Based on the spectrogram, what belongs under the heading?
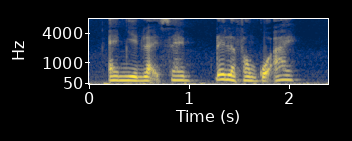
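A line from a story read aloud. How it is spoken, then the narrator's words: Cold, husky, sleepy, annoyed. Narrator (Vietnamese): Anh lạnh lùng, cất giọng trong trẻo nhưng lạnh lùng, pha chút khàn khàn ngái ngủ, buồn bực nói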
